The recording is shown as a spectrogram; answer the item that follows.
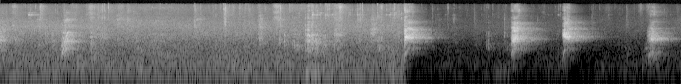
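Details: Yorkshire terrier puppies playing with an old Australian Cattle Dog named Sumaya: after several seconds of faint rustling, four sharp, high yapping barks ring out about a second apart against near silence.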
